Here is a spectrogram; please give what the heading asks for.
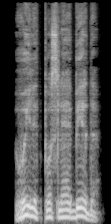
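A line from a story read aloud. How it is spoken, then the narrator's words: Muttering. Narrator (Russian): пробормотал Ажуров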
